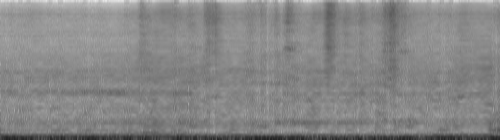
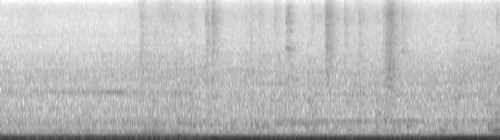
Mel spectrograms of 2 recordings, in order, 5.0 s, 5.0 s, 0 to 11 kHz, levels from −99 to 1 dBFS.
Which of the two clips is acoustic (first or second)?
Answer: second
